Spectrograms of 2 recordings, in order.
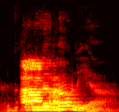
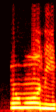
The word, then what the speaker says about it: pneumonia: I think it's called pneumonia I think pneumonia pneumonia yeah the P silent like in Psychology say pychology m many people make fun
